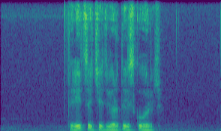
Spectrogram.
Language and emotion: Russian, neutral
